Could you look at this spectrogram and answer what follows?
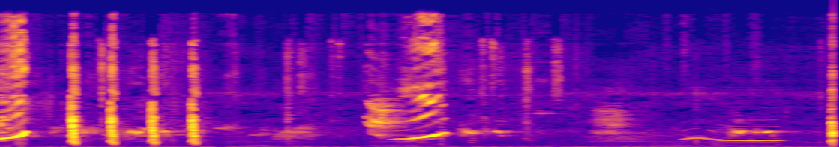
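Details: Talking parrot, or mian mithu, producing a quick series of hard clicks, upward-sliding whistles and a drawn-out falling whistled note, with brief gaps between sounds.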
